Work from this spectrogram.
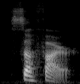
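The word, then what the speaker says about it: Safire: Saphir eye color sapphire it's spelled SAF ir e so sapphire but that's me an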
